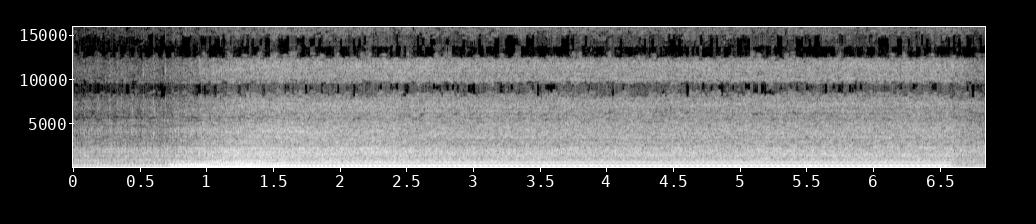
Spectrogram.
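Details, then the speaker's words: About 25-year-old Echo PB403T backpack blower after air filter replacement for a no-start, choke off: after four-stroking, fuel was leaned slightly, and it fires at once, revs up and settles into a steady, even high idle with no stumbling, normal running. "she was four stroking a little bit so I gave it a little less fuel let's see if she stays not for"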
